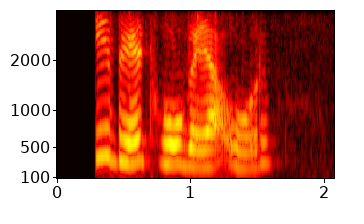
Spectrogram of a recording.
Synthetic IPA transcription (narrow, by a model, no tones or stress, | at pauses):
ibʱeːʈʰɦoɡɐjaʔɔːɾ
